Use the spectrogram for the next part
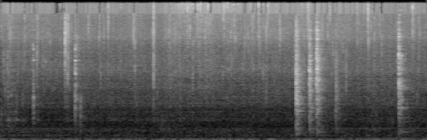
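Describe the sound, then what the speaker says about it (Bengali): Chopped onions sizzle in mustard oil in a pan, a steady low frying hiss with occasional sharper scraping stirs near the end, with no talking. "দিয়ে দিচ্ছি সরিষার তেল দিয়ে দিচ্ছি পেঁয়াজ কুচি"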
